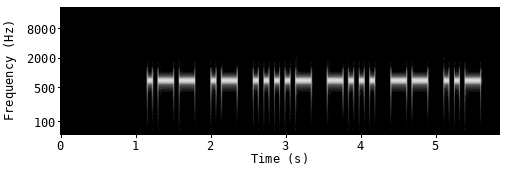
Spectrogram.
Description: Morse code, heard as a keyed tone, about 17 wpm, 700 Hz. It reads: WA4BMU
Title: USA Callsign DE Callsign 17wpm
